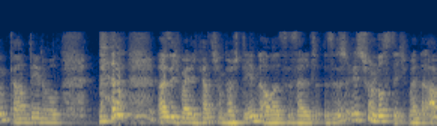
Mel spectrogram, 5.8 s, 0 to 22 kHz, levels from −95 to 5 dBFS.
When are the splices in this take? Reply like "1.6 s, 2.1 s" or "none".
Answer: none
